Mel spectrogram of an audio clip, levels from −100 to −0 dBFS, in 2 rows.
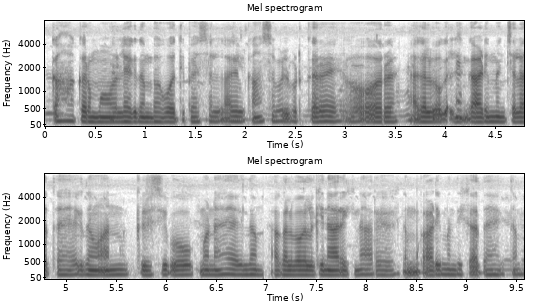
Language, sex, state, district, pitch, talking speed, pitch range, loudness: Chhattisgarhi, male, Chhattisgarh, Jashpur, 135 Hz, 175 wpm, 130-140 Hz, -34 LUFS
